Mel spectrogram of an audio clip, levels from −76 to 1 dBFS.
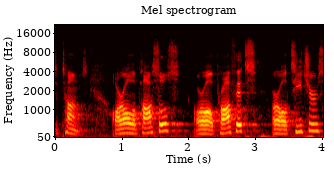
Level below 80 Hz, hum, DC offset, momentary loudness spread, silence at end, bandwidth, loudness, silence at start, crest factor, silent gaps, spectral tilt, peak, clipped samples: -52 dBFS; none; under 0.1%; 13 LU; 0 s; 14 kHz; -26 LUFS; 0 s; 16 dB; none; -5 dB/octave; -10 dBFS; under 0.1%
